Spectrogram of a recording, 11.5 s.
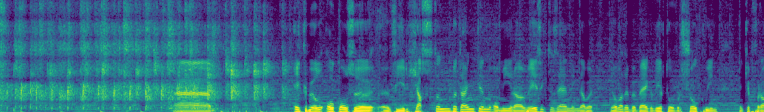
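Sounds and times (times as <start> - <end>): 
cheer: 0.0 - 3.5
crowd applause: 0.0 - 4.5
speech: 2.6 - 3.3, 4.4 - 11.4.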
